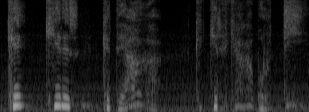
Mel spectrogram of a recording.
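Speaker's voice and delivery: high-pitched, slow question that softens; tender offer. Acted. Jesus asking the blind man what he wants, tender and high. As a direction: ask it slowly and high, fading to softness.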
